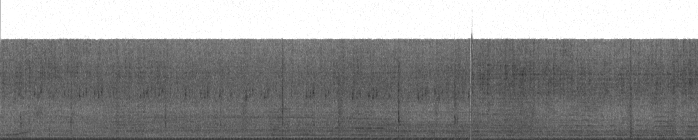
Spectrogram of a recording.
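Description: Pickup truck engine idling steadily with a low, even exhaust note. About seven seconds in the sound shifts suddenly to a deeper tone.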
